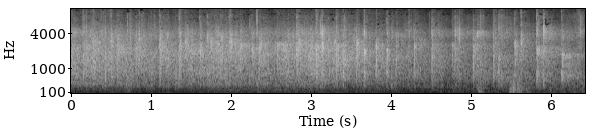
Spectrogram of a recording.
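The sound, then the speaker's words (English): A crowd applauds the moms, a dense wash of many hands clapping at once, staying loud for several seconds before thinning into scattered, separate claps near the end. “Well, I want to thank, let's give all of our moms one more round of applause today.”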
